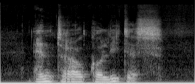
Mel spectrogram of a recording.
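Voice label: "enterocolitis", Dutch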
